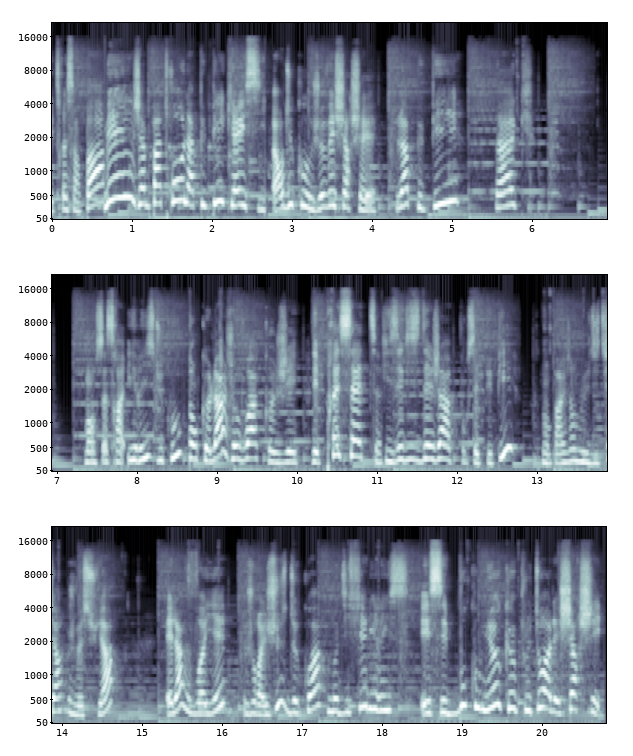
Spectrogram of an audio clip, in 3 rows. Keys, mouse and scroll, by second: 0.6 scroll, 5.8 right click, 10.5-11.1 scroll, 13.1 click, 14.6 scroll, 18.4 click, 20.0-20.8 scroll.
